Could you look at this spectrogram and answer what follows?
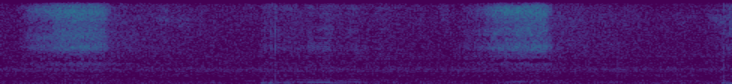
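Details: Charles napping, snoring comfortably: soft snorting breaths with light hissing over quiet room noise; mild snoring.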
